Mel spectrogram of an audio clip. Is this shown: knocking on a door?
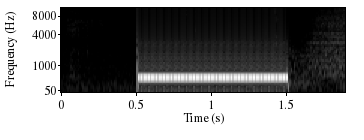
no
